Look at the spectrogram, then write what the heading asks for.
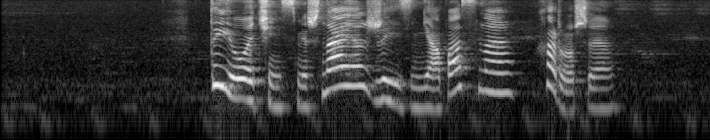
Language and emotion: Russian, positive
